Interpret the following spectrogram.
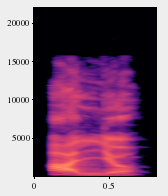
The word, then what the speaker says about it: aglio: Listen to Desiree and pay attention to the way it's pronounced in the following words. maglia, meglio, aglio.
